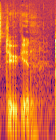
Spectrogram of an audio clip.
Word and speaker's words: Duggan: Am I pronouncing that correctly? Duggan or Dugan? – I think it's Dugan. – Dugan, okay.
